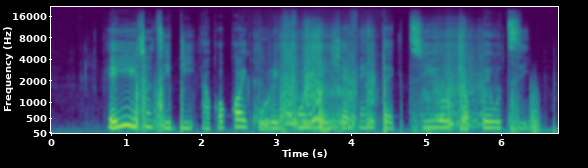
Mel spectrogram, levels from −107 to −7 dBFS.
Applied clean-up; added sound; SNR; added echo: none; Zipper (clothing); 4 dB; none.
